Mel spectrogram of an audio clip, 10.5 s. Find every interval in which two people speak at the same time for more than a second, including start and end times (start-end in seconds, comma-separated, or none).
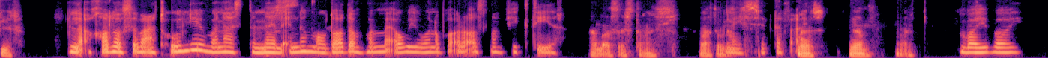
none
